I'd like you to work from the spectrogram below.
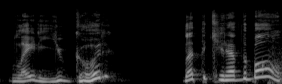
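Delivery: light, put-on calling out, mock yelling. Retelling how the crowd reacted to the woman: imitating people yelling. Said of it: "everybody's yelling for her to leave".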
